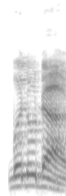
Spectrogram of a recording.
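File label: "beludar", Malay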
